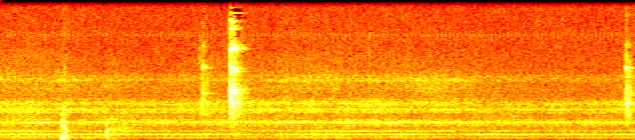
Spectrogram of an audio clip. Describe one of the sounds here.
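A grinding machine hums steadily as a camshaft turns against the grinding wheel.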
